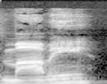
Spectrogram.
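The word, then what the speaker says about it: Marmee: non Ric which means they didn't pronounce ours yeah and so marmy would actually essentially be pronounced momy and that this is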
